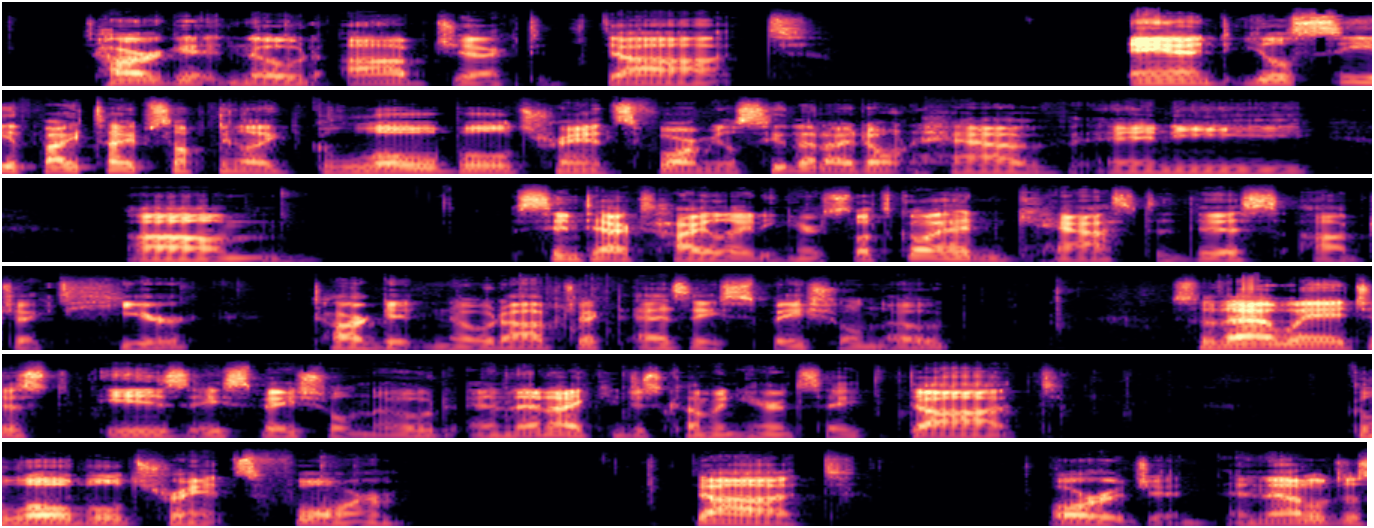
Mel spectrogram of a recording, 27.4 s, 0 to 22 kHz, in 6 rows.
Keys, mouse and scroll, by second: 0.0-2.4 typing, 0.9 Return, 3.4 typing, 5.0-6.2 typing, 11.9 click, 14.3 click, 15.4-16.9 typing, 17.1 Tab, 19.3 click, 19.8-22.4 typing, 22.6 Down, 22.7 Down, 22.9 Down, 23.8 Return, 25.6-26.3 typing.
